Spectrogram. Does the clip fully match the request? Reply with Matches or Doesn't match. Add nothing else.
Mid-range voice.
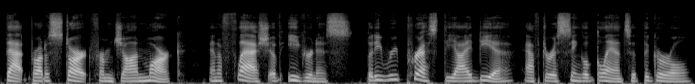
Matches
